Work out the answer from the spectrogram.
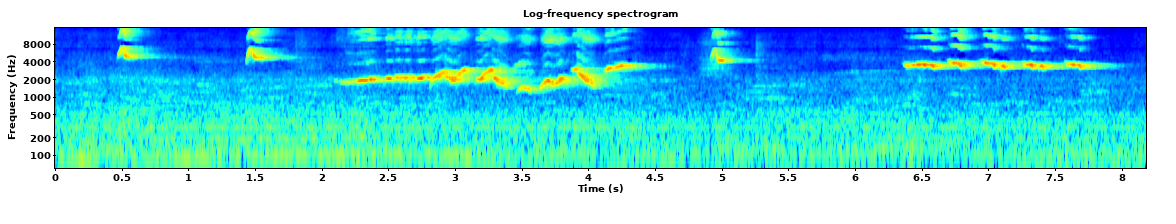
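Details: White-rumped shama practising continuous song packed with imitated material: two isolated sharp chirps, a winding whistled phrase that rises and falls, then a few more chirps and a quick level trill of clear notes.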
